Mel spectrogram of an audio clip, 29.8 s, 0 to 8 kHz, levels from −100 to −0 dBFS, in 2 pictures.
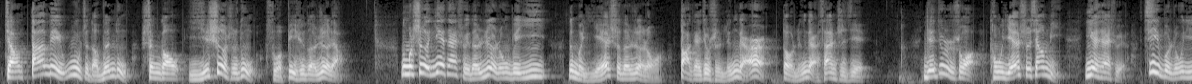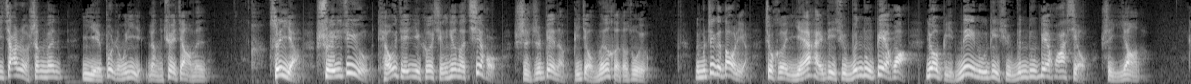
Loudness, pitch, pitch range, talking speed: -19 LUFS, 175 Hz, 150-210 Hz, 275 characters per minute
